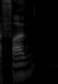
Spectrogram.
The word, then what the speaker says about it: Flesner: How'd you guys get linked up with the Flesner? Is that, am I pronouncing it right? – The Flinzer. Yeah.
